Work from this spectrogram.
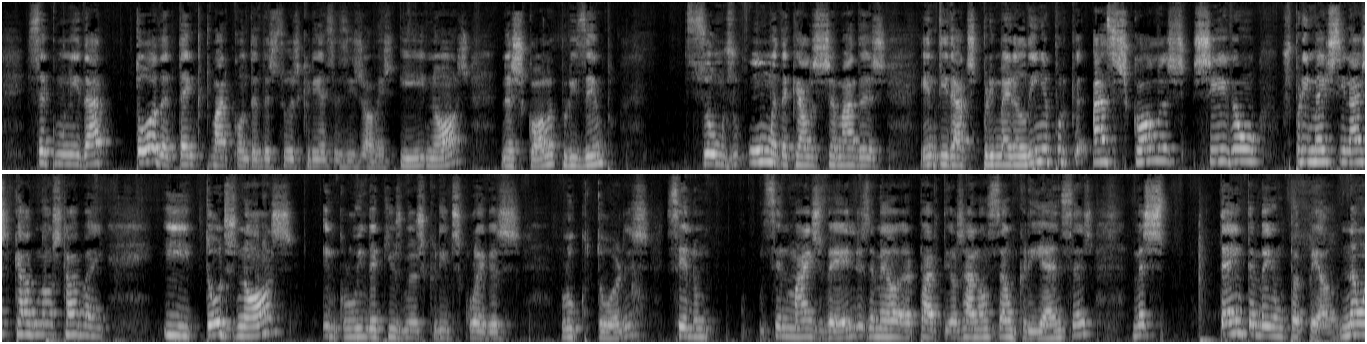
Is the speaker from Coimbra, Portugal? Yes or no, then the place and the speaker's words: yes; Arganil, Coimbra, Portugal; no Conselho de Arganil, de onde eu sou natural.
